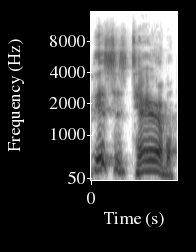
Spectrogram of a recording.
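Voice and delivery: a high, indignant cry; disgusted with the mess; angry mom. Retold or imitated. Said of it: "So she's just furious".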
